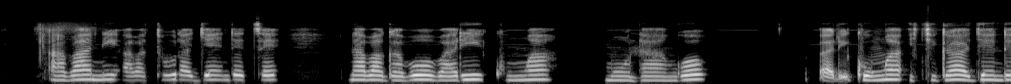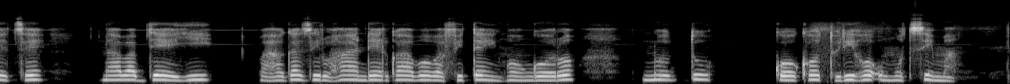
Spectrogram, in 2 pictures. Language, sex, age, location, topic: Kinyarwanda, female, 25-35, Musanze, government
